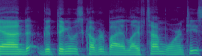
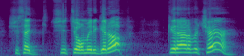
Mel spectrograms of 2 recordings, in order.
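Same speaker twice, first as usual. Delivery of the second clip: loud, higher exclamation; imitating agitated client; 7 semitones higher, 11 dB louder than usual. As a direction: call it out in mock indignation. Acting out agitated client's story.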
